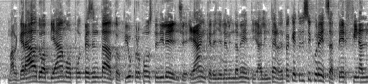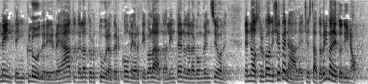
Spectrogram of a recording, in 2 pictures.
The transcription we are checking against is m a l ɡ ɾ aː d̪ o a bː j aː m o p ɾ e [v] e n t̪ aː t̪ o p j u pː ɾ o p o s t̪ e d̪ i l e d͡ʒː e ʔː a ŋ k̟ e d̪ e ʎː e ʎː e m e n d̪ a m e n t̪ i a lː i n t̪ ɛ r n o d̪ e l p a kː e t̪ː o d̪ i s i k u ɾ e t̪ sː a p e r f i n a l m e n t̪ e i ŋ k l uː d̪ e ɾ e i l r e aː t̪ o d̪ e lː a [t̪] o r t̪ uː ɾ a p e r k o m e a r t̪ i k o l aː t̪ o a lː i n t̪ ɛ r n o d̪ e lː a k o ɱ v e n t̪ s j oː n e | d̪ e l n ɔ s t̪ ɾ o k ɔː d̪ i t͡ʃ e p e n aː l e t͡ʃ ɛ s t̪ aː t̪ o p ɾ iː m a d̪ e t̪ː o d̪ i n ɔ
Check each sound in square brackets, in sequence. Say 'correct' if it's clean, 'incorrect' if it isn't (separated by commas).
incorrect, correct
